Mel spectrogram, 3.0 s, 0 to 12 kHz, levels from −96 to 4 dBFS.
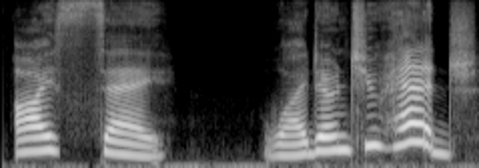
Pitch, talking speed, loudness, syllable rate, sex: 245 Hz, 100 wpm, -17 LUFS, 3.4 syllables/s, female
